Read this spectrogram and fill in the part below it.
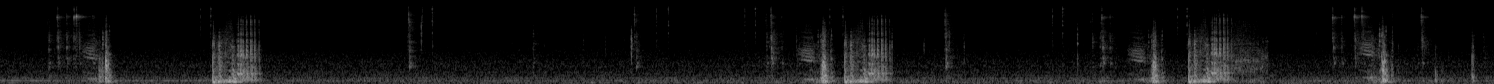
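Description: A wooden chest thuds shut.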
